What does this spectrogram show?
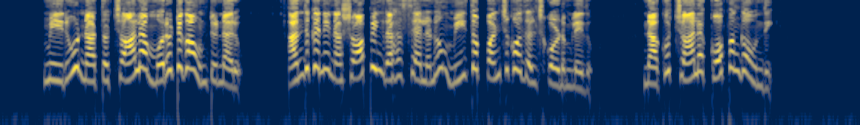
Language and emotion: Telugu, angry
